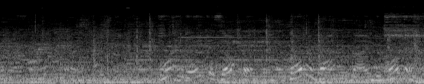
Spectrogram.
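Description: Music playing over the steady chatter and hum of a busy casino floor.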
